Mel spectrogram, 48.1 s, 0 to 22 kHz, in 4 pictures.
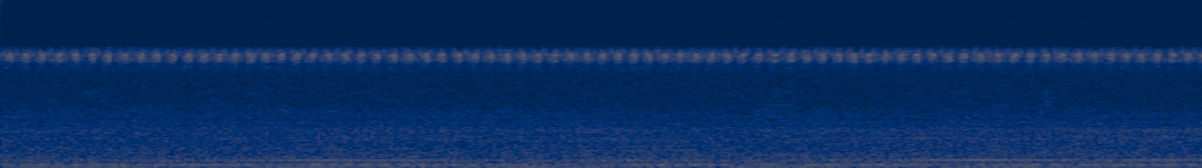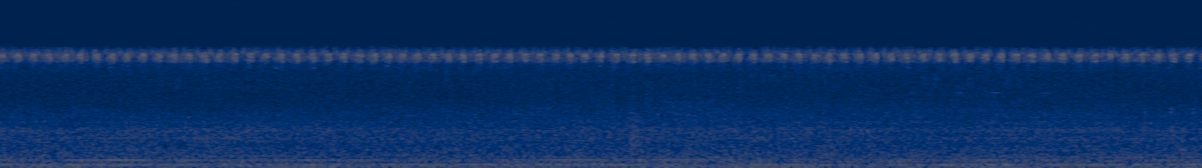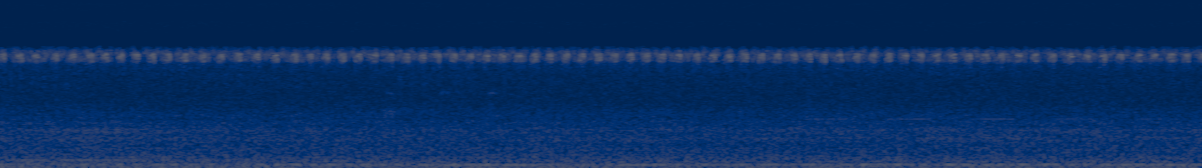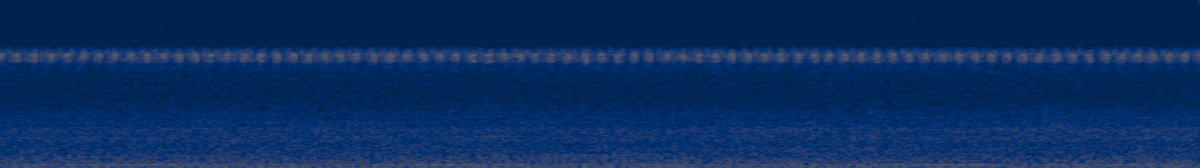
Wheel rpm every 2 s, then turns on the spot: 0, 0, 0, 0, 0, 0, 0, 0, 0, 0, 0, 0, 0, 0, 0, 0, 0, 0, 0, 0, 0, 0, 0, 0.
none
